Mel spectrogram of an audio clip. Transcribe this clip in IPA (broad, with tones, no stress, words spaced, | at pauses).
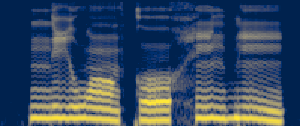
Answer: ni˦wɔ̃˦˨ko˧ hĩ˦ɡ͡bĩ˦˨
